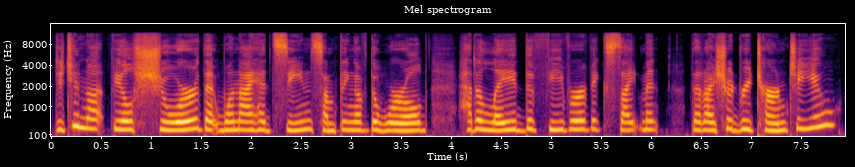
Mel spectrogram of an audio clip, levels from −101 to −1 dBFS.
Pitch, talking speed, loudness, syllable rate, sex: 265 Hz, 180 wpm, -16 LUFS, 4.7 syllables/s, female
